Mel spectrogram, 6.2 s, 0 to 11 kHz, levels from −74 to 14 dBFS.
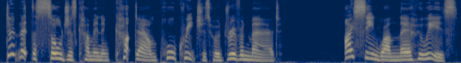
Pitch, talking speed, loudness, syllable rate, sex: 220 Hz, 205 wpm, -21 LUFS, 5.4 syllables/s, female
